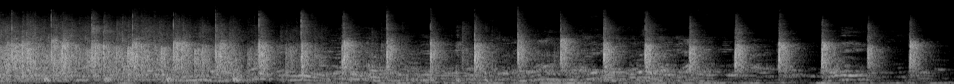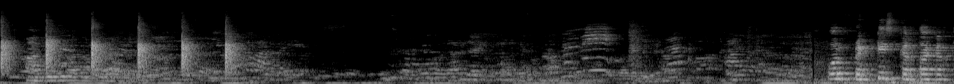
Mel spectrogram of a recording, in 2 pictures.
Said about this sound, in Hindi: पहली बार जो आए एक बार ताली बजाइए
